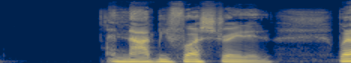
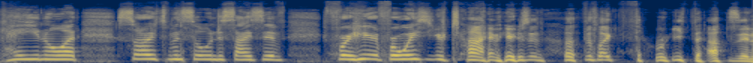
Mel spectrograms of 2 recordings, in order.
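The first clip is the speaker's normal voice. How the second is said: higher, lightly voiced apologetic client; mock apologetic company; 10 semitones higher than usual. Company apologizing to a freelancer, gushing and higher. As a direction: play the gushing sorry company.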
